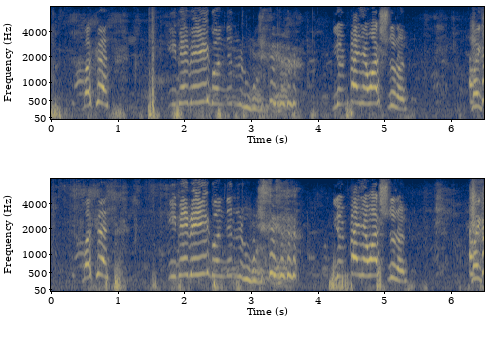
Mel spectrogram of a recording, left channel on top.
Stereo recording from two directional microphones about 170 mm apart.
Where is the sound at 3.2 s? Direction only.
50° right (ahead or behind).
